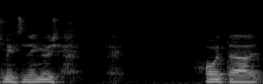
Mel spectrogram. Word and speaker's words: jota: E, next up, J is jota, jota, jota. And this letter jota makes the sound like an H would in English. So the sound that H makes in English Jota, J makes in Spanish Jota.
